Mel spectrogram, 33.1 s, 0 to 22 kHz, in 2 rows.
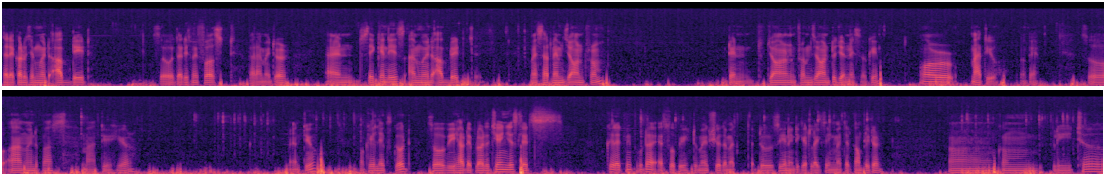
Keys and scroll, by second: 3.0 ctrl+v, 7.6 ctrl+c, 21.3 ctrl+s, 27.6 ctrl+Return.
